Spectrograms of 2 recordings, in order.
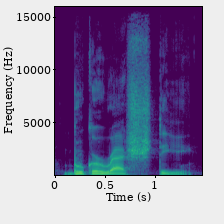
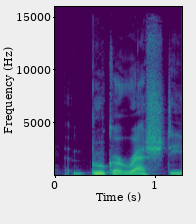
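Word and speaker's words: București: Romanians pronounce it Bucuresti. So there it's not the shit sh. Bucuresti is more like the shh, this is a library. To the Romanians, Bucuresti.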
